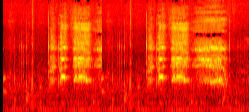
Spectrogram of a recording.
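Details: Hen calling while laying an egg: two loud, harsh, broadband squawks about two seconds apart, each with a brief tonal edge, over a quiet background.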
